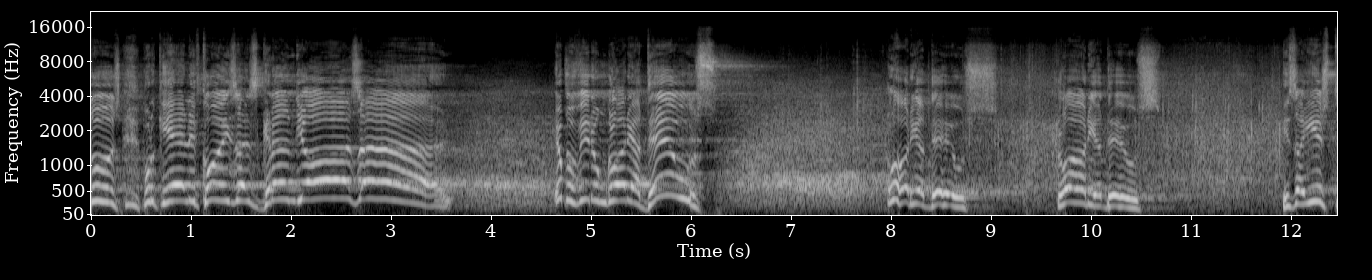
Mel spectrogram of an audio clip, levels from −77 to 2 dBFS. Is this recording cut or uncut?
cut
